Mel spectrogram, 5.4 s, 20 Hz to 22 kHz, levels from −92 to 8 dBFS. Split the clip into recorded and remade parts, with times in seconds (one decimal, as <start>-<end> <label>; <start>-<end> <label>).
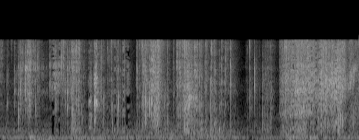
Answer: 0.0-3.6 recorded; 3.6-4.2 remade; 4.2-5.4 recorded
